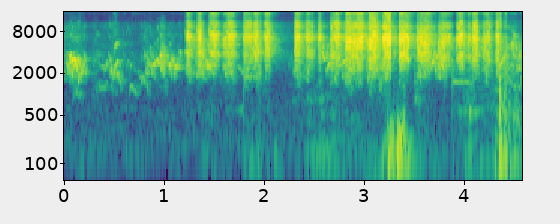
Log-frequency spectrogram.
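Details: Morning chirping of budgies. Soft scattered twitters give way to a loud, rapid, scratchy chatter of several birds, broken by rubbing and knocking noises.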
